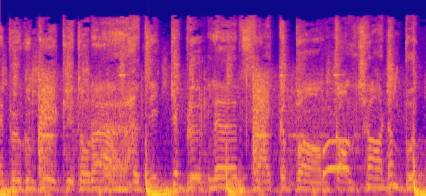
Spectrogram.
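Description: K-pop boy group song: a male voice raps over a hip-hop beat with deep kick drum hits.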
